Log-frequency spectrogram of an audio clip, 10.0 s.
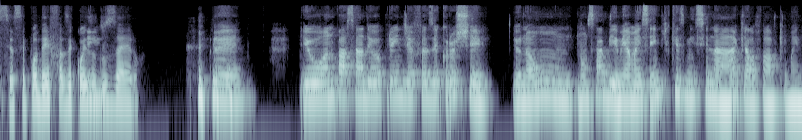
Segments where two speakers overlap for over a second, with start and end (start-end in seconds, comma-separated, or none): none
